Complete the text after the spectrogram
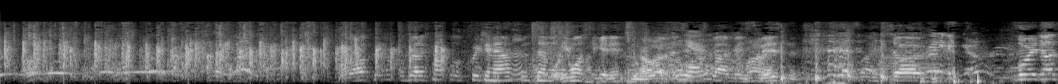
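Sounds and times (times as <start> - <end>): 
audience applause: 0.0 - 5.0
laughter: 4.1 - 9.2
speech: 4.1 - 10.5.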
